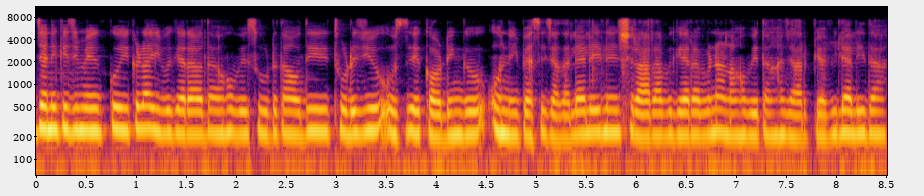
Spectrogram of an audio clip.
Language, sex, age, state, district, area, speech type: Punjabi, female, 45-60, Punjab, Ludhiana, urban, spontaneous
